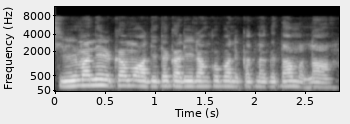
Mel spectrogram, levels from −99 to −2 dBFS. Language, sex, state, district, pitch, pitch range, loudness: Garo, male, Meghalaya, South Garo Hills, 155 Hz, 150-160 Hz, -17 LUFS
